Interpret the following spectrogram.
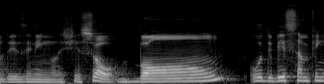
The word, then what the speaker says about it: bom: This is the sound, but you have to force your nose to pronounce this. Let me let me, how would I spell this in English? So, bom would be something like this.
